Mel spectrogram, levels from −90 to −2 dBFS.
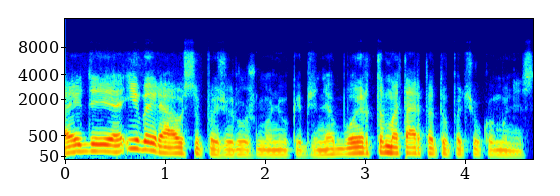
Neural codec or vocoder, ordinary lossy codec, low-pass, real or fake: none; Opus, 16 kbps; 7.2 kHz; real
